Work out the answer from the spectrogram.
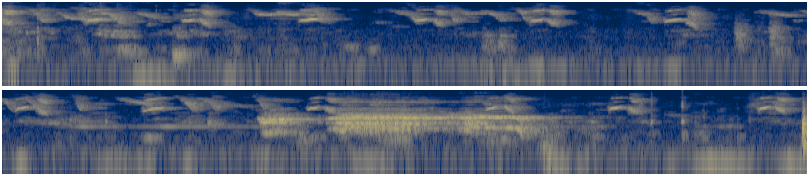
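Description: Birds calling: a rapid series of short, high chirps, with a longer held call from about five to seven seconds in.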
